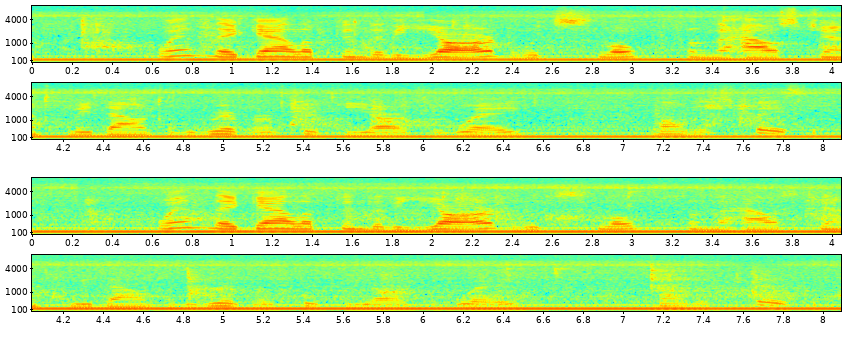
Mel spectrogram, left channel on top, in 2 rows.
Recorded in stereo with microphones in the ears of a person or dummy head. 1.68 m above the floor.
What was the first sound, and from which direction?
A man speaking, 10° left (ahead or behind).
